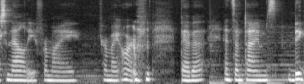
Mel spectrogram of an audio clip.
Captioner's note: laughs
